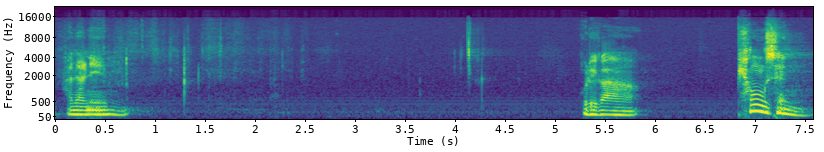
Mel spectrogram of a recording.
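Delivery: earnest prayer with long pauses between phrases; closing prayer. Acted. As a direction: pray humbly before the congregation.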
